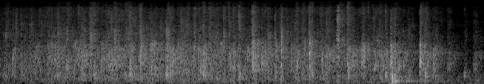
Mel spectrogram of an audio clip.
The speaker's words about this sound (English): Give a big round of applause, please.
